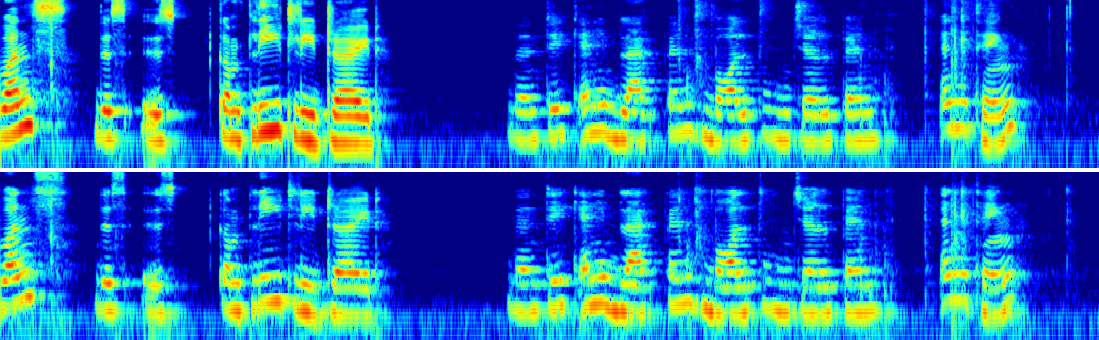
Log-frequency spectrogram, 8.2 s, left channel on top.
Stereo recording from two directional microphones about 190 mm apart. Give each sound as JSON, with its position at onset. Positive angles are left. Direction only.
{"t": 0.0, "sound": "speech", "side_deg": 45}
{"t": 3.8, "sound": "speech", "side_deg": 5}
{"t": 7.3, "sound": "speech", "side_deg": 30}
